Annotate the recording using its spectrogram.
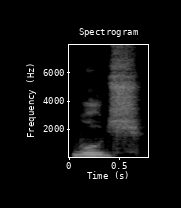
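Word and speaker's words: Łódź: by a Z with an accent but it's pronounced wooj wooj Poland.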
